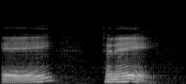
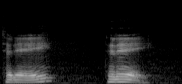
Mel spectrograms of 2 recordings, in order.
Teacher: the second half of this diphthong may actually go away completely so that you end up with just an a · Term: second half going away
